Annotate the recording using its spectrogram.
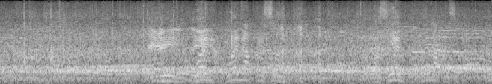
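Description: Large stadium crowd of football supporters chanting and shouting, many voices blending into a steady loud mass, with nearer voices over it.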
